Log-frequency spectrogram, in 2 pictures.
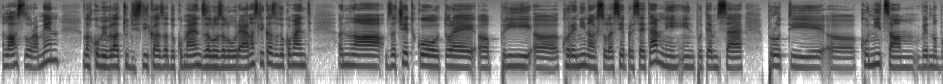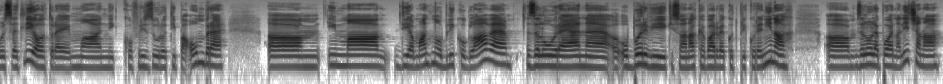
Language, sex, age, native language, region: Slovenian, female, 30-49, Slovenian, Drava region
